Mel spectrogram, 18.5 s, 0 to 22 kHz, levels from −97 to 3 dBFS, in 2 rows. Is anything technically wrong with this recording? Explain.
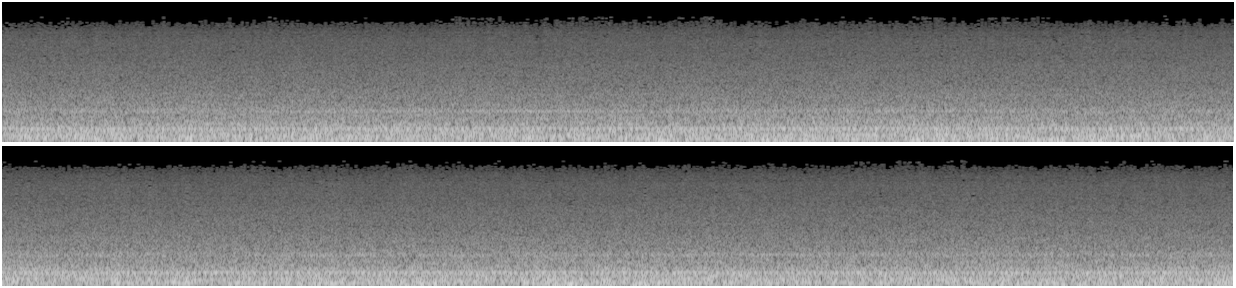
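No, no technical faults heard.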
